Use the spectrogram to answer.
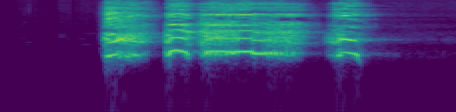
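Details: A female red junglefowl gives one hoarse, three-part call. A brief first burst and a drawn-out steady middle section are followed by a short, abruptly cut final syllable. No other sounds are present.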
